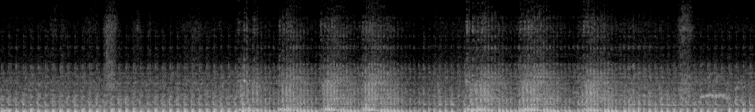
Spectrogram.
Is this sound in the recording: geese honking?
no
